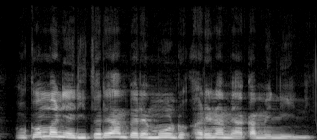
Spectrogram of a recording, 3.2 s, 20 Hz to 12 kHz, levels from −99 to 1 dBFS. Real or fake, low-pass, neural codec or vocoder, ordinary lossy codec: real; none; none; none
